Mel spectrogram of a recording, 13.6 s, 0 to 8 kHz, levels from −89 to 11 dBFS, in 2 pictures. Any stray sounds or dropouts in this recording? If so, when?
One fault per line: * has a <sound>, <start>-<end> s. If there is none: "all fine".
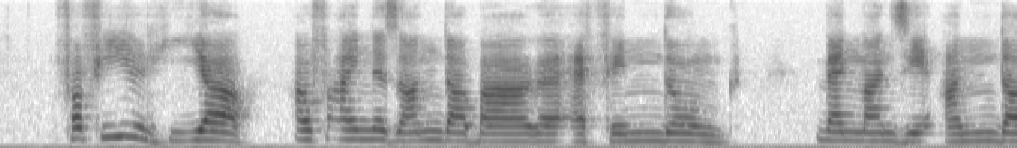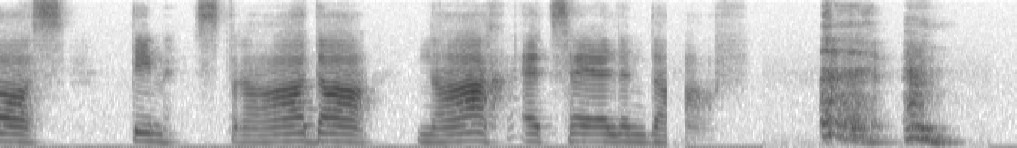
* has a dropout, 11.2-11.4 s
* has a cough, 12.2-13.2 s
